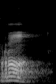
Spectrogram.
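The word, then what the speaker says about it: ر: Kalau misalnya kalian masih baca rohim, kalian masih salah ngebaca huruf ro. Huruf ro itu bacanya gini ya. Ro. Suaranya ditebalkan. Jadi suaranya itu naik ke atas langit-langit, bukan ke depan.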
